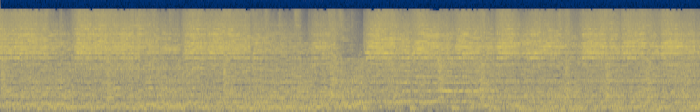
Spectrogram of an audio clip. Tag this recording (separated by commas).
Independent music, Rock music, Music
